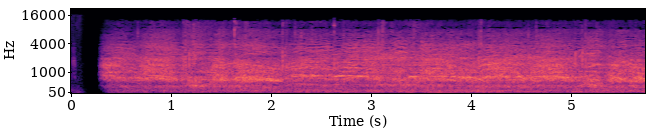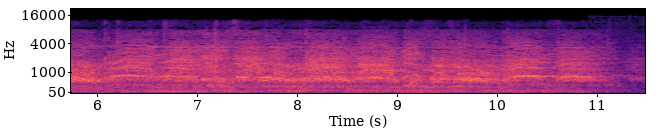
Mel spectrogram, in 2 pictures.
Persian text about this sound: یه صدا، یک ویدیوی دیگر میتونیم بشنویم از شهرک آزادی تهران که اونجا هم جمعیت زیادی در حال حرکت دیده میشن در این ویدیو.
